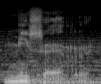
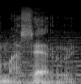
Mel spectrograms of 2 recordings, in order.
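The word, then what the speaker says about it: مصر: El hebreo Mazor se conserva en el árabe miser, que se pronuncia maser en el dialecto vulgar de Egipto.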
